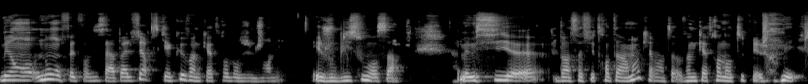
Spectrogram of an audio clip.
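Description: A woman with a fairly low voice, talking very fast with fairly even intonation. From Paris region, Guadeloupean parents. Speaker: content creator and traveler. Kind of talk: casual interview chat. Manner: hesitant, many fillers.

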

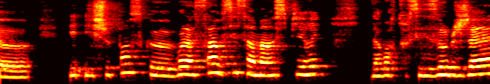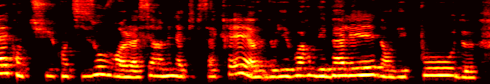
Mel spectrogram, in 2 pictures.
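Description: Fairly high and somewhat breathy, a woman's voice moves at a fairly slow pace. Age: 50s. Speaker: textile artisan and tarot accessory maker. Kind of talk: interview.

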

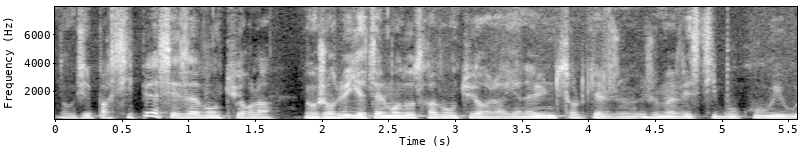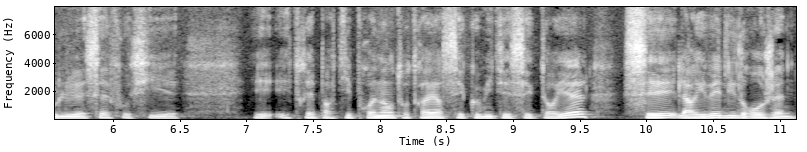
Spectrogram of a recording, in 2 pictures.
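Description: A man's dark, mellow voice at a very fast pace, on a very clean recording with a silent background. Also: medium pitch for a man, fairly even intonation. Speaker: engineering association president. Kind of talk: interview.

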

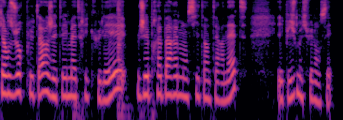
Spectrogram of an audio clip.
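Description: Here is a normal speaking voice from a woman at a medium pitch, with fairly even intonation and a moderate pace. The recording is very clean, with a silent background. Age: 30s. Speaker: book editor and writing coach. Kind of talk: interview.

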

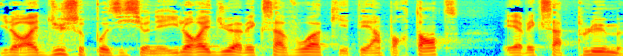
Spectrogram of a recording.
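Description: At a moderate pace, a man speaks at medium pitch in a dry, close sound with no echo. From France, Marseille. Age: 50s. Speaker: screenwriter and film director. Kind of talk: interview. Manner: animated.

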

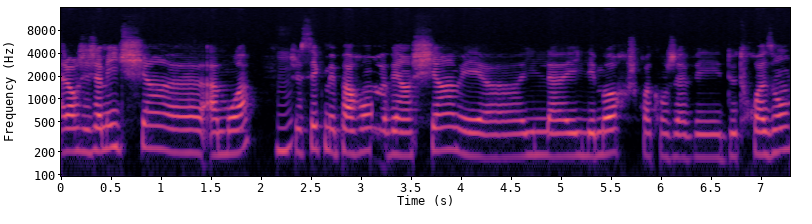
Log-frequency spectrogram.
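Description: In a normal speaking voice, a woman at medium pitch speaks fairly slowly with hardly any pauses and fairly even intonation. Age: 20s. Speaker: nurse. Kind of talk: casual chat.

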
